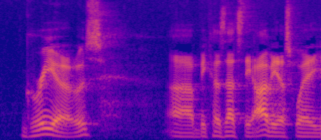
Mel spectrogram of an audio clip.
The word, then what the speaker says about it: Griot's: it weighs at least 10 pounds it's actually pronounced gree oohs because that's the obvious way you would pronounce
